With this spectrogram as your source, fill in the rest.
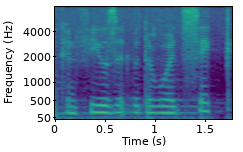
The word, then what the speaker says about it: Sikh: them so not really so sick means learner that's wonderful yeah so i'm going to say i'm going to try and say sick because i'm going to say it properly okay beautiful thank you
